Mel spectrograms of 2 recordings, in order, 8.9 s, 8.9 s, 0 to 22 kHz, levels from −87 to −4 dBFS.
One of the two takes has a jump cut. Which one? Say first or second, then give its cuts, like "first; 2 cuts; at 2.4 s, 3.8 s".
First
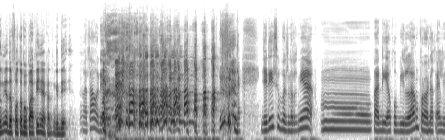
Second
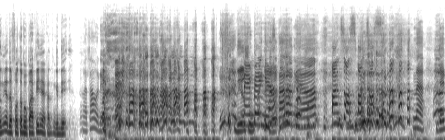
first; 1 cut; at 4.8 s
